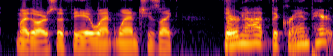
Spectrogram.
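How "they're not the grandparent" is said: high-pitched screaming outburst. Retelling how the daughter reacted to a movie: imitating Sophia screaming. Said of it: "screaming at me".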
